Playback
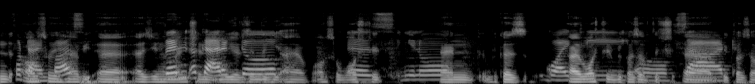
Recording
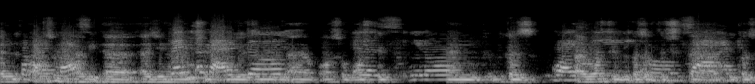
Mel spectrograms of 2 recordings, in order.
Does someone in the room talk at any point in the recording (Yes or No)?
No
